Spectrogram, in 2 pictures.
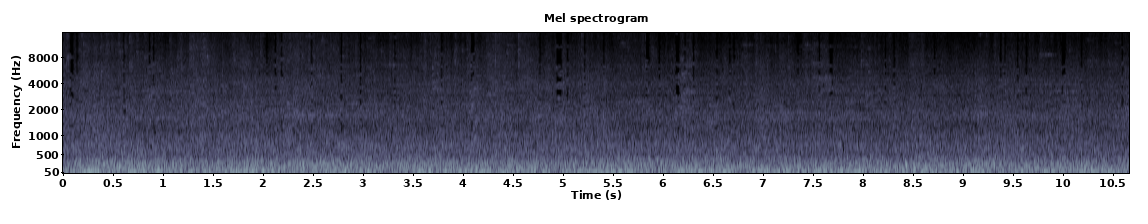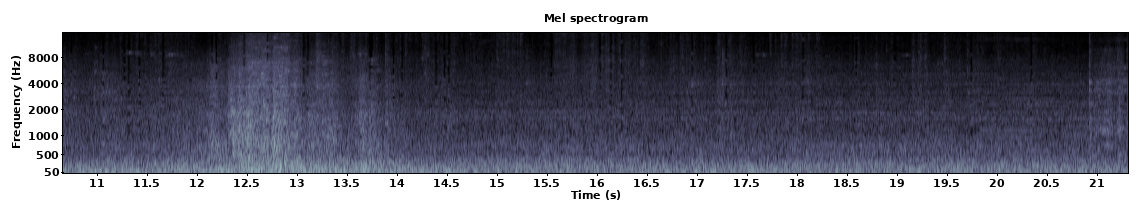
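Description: A railway crossing bell rings steadily.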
